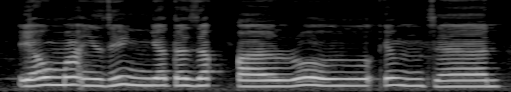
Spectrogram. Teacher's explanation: Terdapat hukum bacaan ikfa karena nun sukun bertemu huruf sin. Cara membacanya samar dengan dengung dan ditahan selama 3 harokat.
